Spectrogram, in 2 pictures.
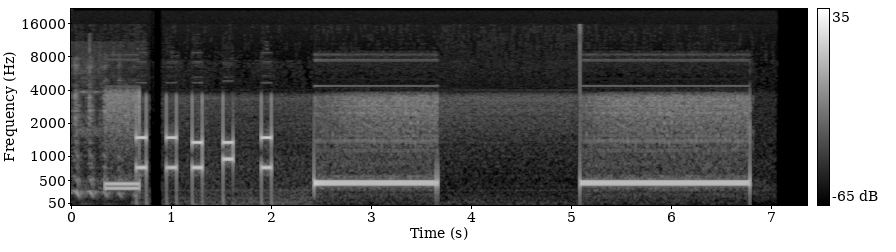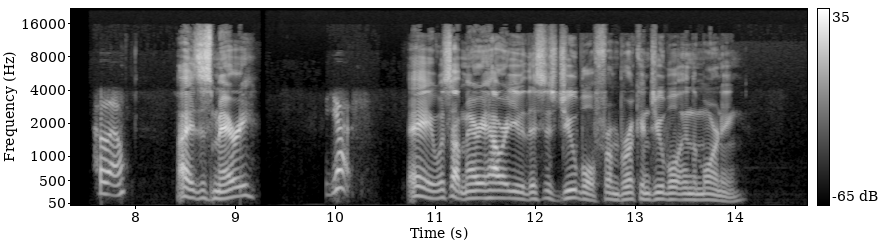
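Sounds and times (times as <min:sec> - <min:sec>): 
telephone ringing tones: 0:00.4 - 0:03.7, 0:05.1 - 0:06.9
speech: 0:07.8 - 0:09.2, 0:10.7 - 0:14.1.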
